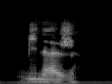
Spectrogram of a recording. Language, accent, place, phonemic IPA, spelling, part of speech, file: French, France, Lyon, /bi.naʒ/, binage, noun, LL-Q150 (fra)-binage.wav
- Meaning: hoeing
